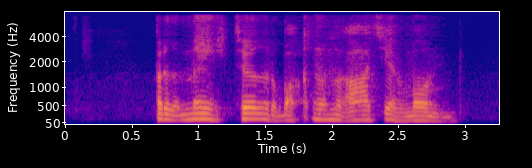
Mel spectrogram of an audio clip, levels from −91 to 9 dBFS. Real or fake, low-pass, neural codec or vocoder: fake; 7.2 kHz; codec, 16 kHz, 1.1 kbps, Voila-Tokenizer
